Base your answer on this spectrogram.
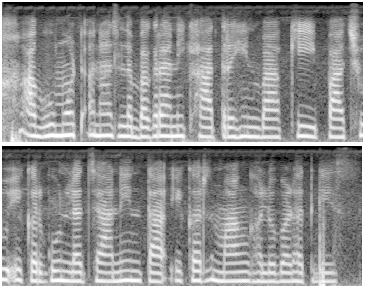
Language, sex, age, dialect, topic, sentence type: Chhattisgarhi, female, 25-30, Northern/Bhandar, agriculture, statement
